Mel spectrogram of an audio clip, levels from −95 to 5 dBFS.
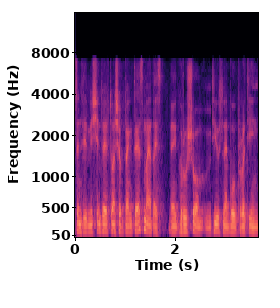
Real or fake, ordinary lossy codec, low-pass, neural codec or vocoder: fake; MP3, 48 kbps; 7.2 kHz; codec, 16 kHz, 0.8 kbps, ZipCodec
